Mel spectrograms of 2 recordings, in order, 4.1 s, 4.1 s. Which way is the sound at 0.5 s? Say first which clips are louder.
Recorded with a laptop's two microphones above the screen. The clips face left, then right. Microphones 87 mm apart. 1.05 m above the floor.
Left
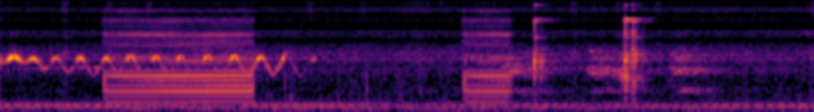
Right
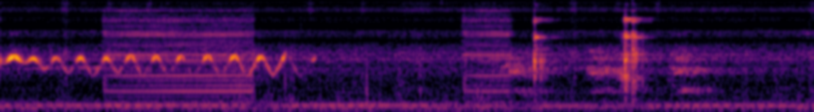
Left 3 dB; 55° left (ahead or behind).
